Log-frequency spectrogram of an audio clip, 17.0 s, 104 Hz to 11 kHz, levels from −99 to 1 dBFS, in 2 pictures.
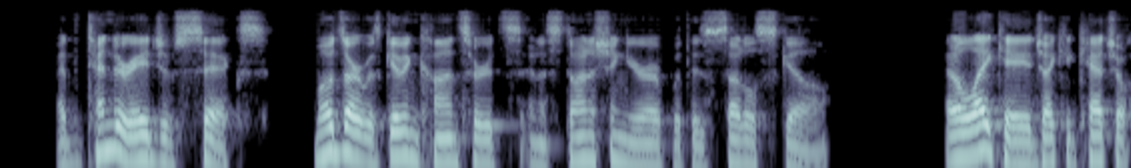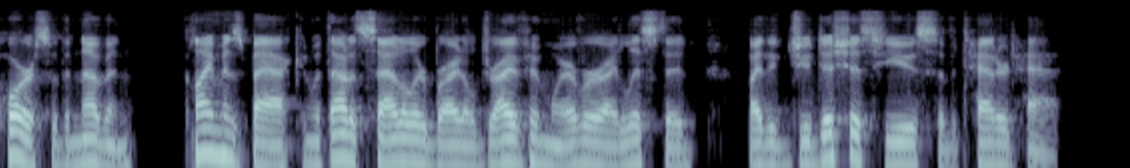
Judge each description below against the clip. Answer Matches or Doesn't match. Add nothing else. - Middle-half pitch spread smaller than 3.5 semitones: Doesn't match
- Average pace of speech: Matches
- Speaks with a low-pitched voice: Matches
